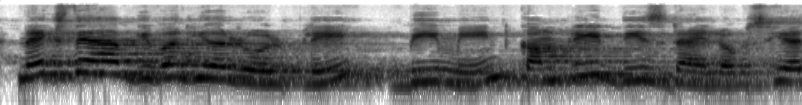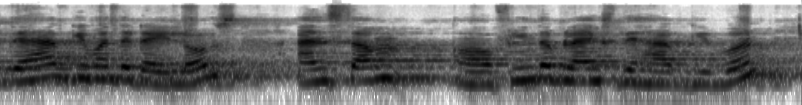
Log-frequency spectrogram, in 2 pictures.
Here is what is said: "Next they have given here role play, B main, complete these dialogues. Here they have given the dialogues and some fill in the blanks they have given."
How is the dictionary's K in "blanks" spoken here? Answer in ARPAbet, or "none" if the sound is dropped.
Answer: K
